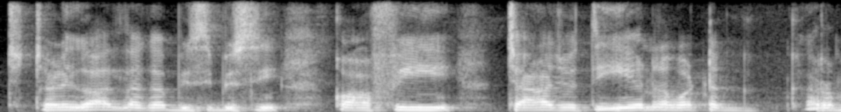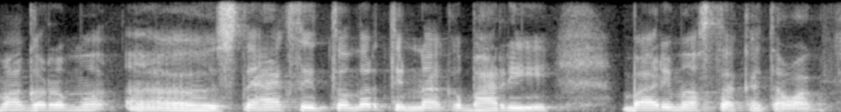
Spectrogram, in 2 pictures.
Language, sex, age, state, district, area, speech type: Kannada, female, 30-45, Karnataka, Koppal, rural, spontaneous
